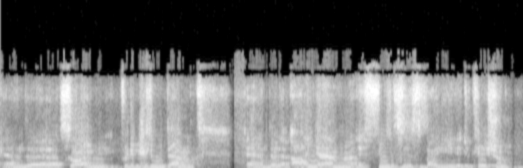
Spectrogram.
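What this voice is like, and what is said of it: Italian accent. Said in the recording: “I'm from Italy, uh, as you may hear from my accent”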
